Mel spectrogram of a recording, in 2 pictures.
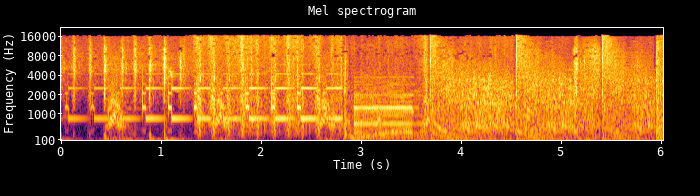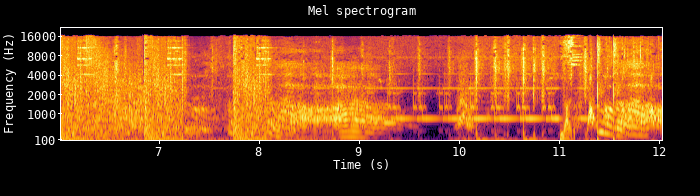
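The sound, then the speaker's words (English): Machine-gun fire in a video game: rattling bursts and sharp shots repeat across the stretch, loud and busy, with a voice heard over some passages. “Machine gun.”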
